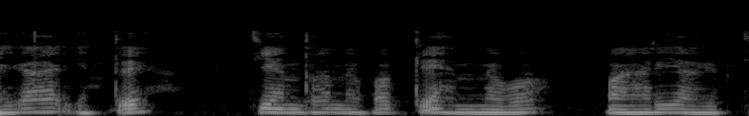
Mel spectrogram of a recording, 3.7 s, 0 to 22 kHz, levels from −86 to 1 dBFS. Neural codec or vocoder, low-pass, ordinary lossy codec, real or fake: none; 7.2 kHz; MP3, 32 kbps; real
